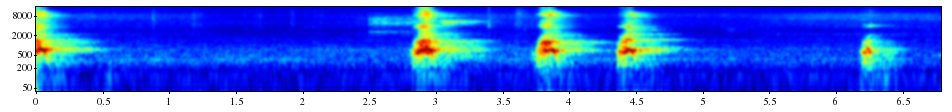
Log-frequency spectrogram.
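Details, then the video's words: Pug dog giving sharp, confident, lively barks, strong for its small size: one opening bark, then three in quick succession about half a second apart and a last softer bark, with faint high squeaky tones in the background. "The pleasant sound of a Pug dog barking."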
